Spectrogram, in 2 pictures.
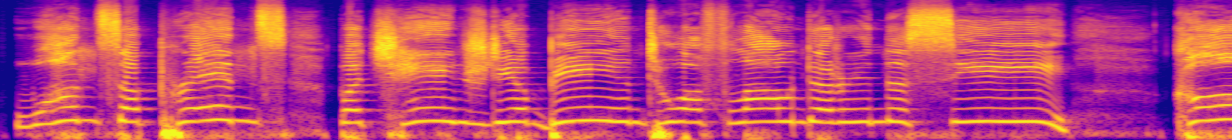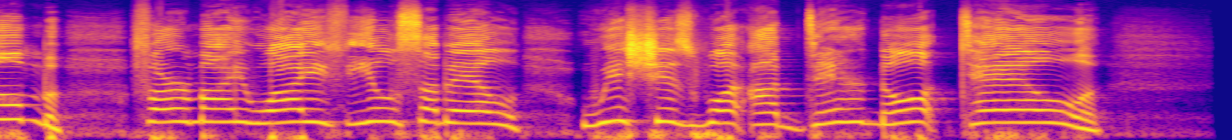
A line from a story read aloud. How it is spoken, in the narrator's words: So he shouted, not able to hear his own voice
